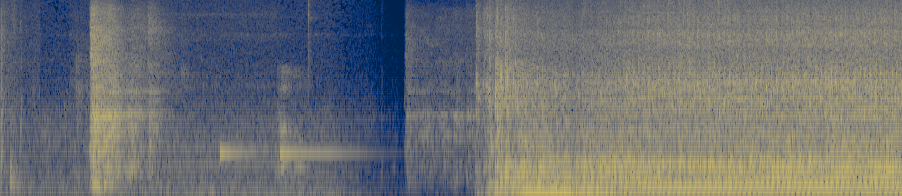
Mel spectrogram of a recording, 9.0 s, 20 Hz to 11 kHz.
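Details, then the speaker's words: C7 Corvette Z06 V8, first start after installing LG Motorsports long tube headers, high-flow cats, X-pipe, O2 sensors, new plugs and oil: fires into a lumpy, raspy idle with choppy cam beat; healthy, factory rasp to be cleaned by Corsa exhaust. "So now the Corsa will clean up that kind of factory rasp. But I like it, you can hear the cams."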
